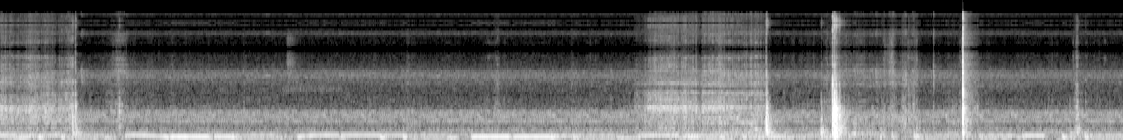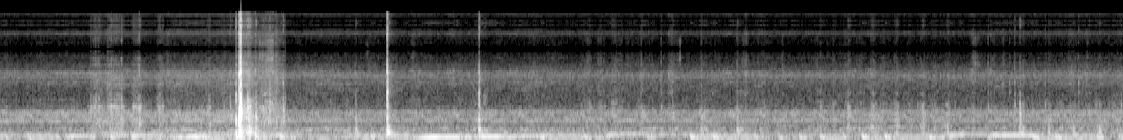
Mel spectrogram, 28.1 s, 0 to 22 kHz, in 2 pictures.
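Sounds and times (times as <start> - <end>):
utility knife scraping along ruler: 0.0 - 1.6, 8.0 - 9.6.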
